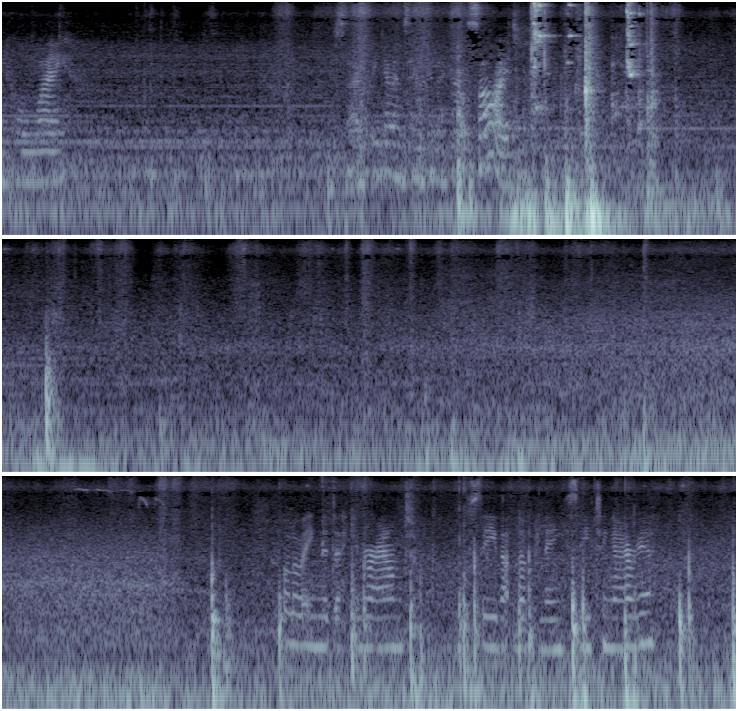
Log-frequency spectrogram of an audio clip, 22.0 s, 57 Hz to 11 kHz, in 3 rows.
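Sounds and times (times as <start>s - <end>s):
handling and walking noise: 1.2s - 22.0s.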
